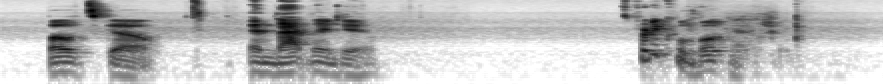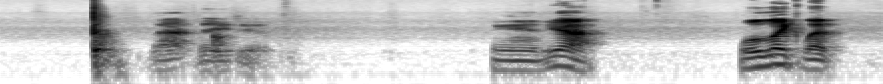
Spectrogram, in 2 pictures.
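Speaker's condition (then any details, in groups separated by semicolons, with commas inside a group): No condition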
